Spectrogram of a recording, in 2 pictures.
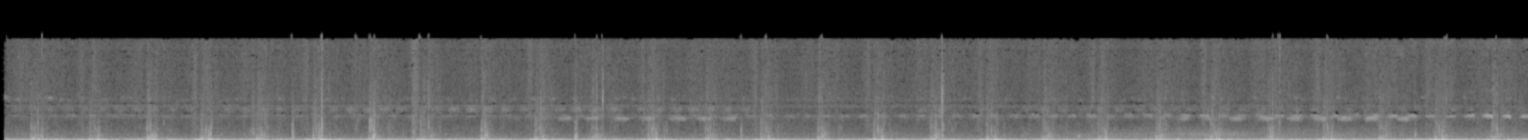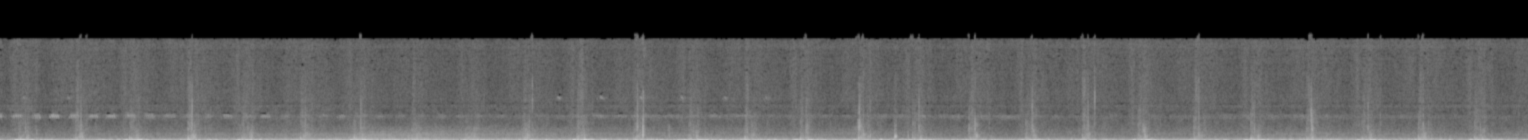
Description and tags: walking on the fall street
night, fall, cricket, insects, footstep, walk, footsteps, Japanese, field-recording, Japan, walking, steps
